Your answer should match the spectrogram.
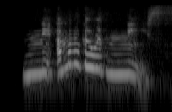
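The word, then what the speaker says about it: gneiss: going to go with nce I think that G right here is silent it's an interesting word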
